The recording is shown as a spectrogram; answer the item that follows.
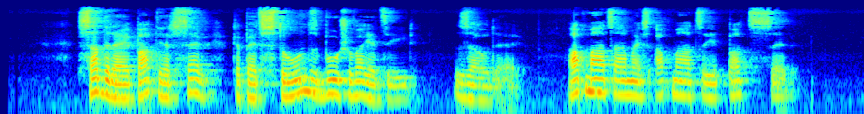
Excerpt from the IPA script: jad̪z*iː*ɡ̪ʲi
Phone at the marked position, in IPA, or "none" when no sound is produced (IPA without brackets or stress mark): iː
